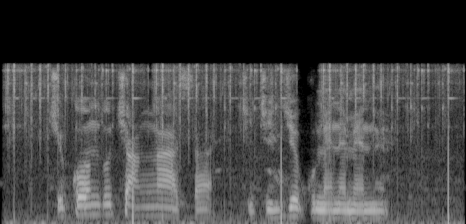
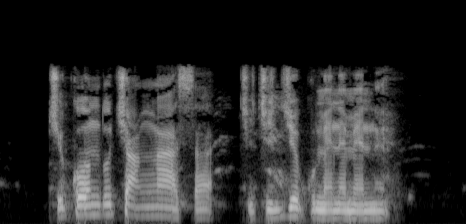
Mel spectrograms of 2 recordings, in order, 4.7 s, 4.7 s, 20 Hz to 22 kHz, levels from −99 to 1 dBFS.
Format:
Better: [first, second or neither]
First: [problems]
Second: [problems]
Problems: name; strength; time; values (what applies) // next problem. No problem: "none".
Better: second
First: background sound (Keys jangling); as loud as the speech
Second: none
